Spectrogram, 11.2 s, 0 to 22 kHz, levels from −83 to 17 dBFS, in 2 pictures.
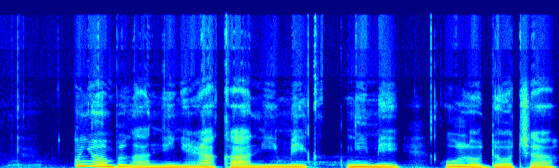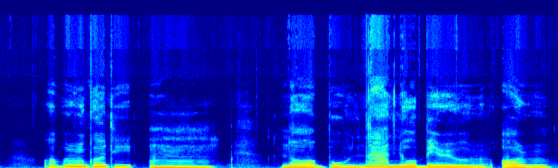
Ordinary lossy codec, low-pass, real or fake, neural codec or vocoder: none; none; real; none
